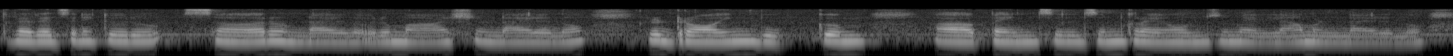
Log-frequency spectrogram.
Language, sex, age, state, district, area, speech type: Malayalam, female, 45-60, Kerala, Palakkad, rural, spontaneous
